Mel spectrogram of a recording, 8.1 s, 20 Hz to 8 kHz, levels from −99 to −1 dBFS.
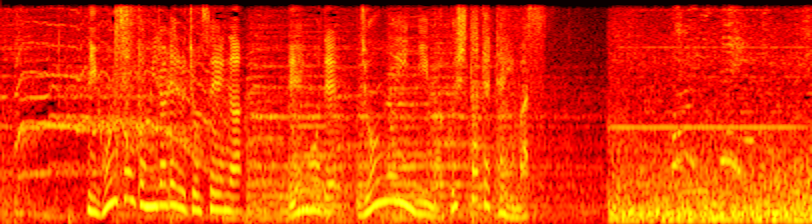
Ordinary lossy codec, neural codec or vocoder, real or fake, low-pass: none; none; real; 7.2 kHz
